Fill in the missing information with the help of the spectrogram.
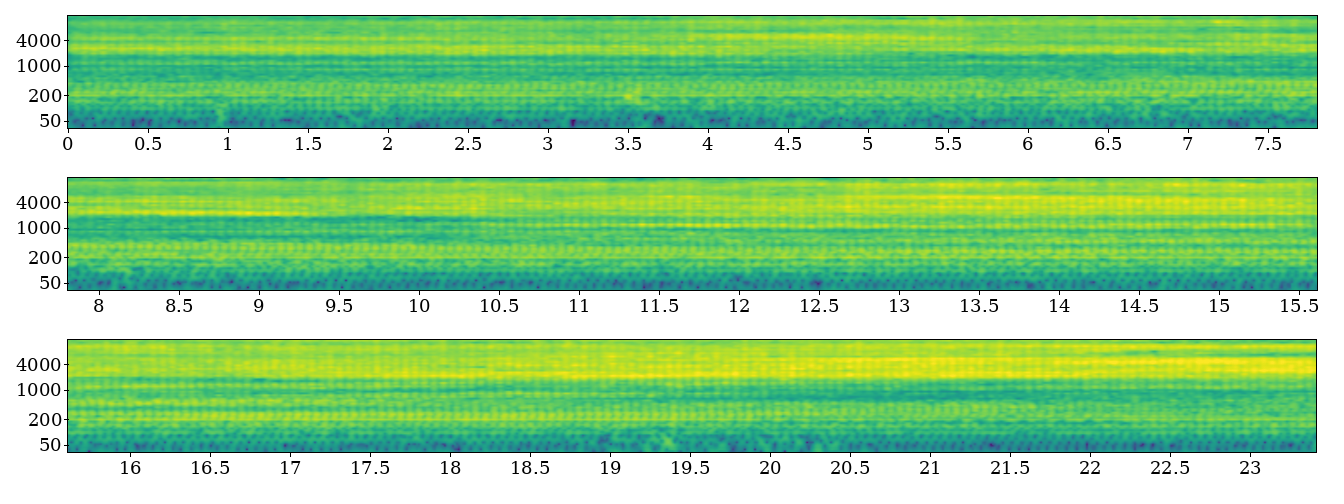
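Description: Engine of a turtle tiller (pagong hand tractor) running steadily and loudly while it works a flooded rice paddy.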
